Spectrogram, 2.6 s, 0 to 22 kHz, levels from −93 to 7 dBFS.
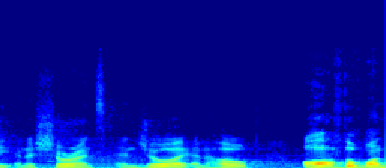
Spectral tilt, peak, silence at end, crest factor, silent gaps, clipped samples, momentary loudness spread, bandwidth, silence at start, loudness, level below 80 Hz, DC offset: -8.5 dB/octave; -16 dBFS; 0 s; 18 dB; none; under 0.1%; 17 LU; 9 kHz; 0 s; -34 LUFS; -72 dBFS; under 0.1%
